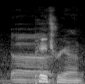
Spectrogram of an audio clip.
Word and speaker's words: Patreon: Patreon. It should be Patreon.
